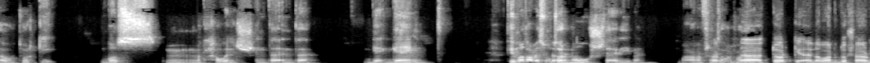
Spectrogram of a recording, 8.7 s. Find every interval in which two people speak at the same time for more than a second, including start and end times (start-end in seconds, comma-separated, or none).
none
